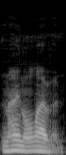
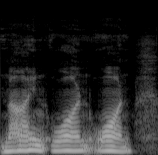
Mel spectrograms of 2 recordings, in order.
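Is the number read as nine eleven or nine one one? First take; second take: nine eleven; nine one one. First: The number is read as nine, then eleven. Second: The number is read as nine, one, one. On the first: The speaker calls it wrong. "not 911" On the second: The speaker calls it right. "but 911"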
